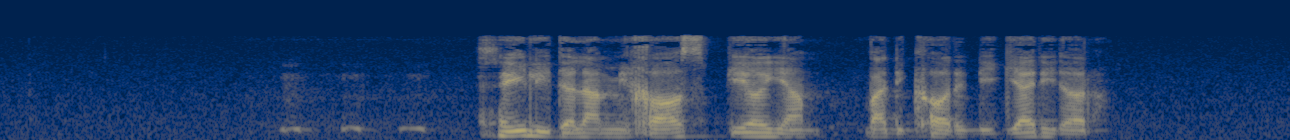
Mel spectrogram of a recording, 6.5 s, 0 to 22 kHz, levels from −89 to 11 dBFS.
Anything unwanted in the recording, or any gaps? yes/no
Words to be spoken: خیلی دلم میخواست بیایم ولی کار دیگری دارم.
yes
